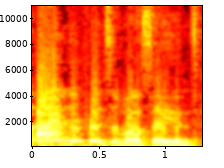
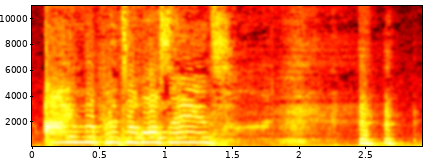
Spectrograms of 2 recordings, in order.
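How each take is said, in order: First: Said in the usual way. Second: Hammed-up proud declaration, pitched way up; Vegeta. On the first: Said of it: "he says". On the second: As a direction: proclaim it like an over-the-top anime prince. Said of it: "this is with him saying".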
